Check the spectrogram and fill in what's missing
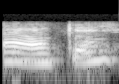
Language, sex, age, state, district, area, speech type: Kannada, female, 30-45, Karnataka, Mandya, rural, conversation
